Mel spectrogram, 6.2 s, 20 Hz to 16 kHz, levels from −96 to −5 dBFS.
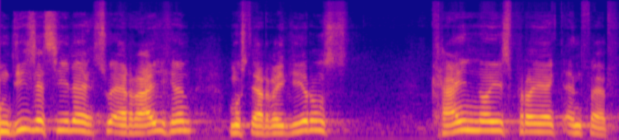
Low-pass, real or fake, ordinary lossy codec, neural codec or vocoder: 14.4 kHz; fake; Opus, 32 kbps; codec, 44.1 kHz, 7.8 kbps, Pupu-Codec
